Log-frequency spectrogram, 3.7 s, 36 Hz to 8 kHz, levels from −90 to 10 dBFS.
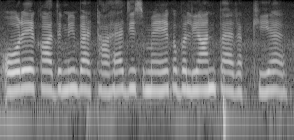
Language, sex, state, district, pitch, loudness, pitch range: Hindi, female, Uttar Pradesh, Saharanpur, 250 Hz, -15 LUFS, 245-260 Hz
